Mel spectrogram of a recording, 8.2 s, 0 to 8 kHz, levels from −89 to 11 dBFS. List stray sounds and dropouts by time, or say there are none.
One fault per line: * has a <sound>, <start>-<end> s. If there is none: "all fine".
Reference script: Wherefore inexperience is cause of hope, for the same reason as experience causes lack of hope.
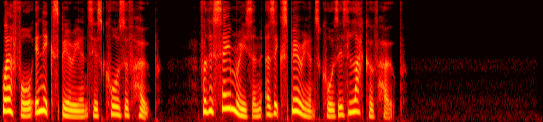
all fine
